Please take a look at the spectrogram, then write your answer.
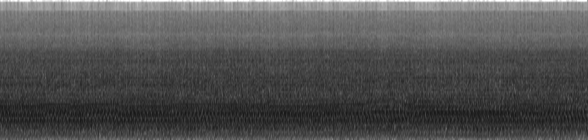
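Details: Toro Proline walk-behind mower with Kohler Command engine, after new spark plug and carburetor, blade missing: even, unbroken hum with no misses, surges or knocks; normal running.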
